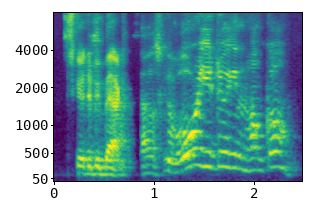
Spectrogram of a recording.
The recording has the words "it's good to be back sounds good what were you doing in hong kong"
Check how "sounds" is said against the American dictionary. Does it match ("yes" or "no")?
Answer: no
